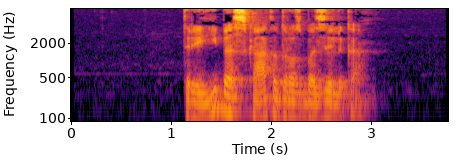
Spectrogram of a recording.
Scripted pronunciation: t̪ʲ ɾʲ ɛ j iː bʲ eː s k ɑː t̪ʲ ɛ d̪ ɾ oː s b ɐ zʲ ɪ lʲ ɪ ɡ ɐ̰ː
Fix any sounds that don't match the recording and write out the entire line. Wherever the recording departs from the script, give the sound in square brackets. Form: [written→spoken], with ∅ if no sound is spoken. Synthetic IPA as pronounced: t̪ʲ ɾʲ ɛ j iː bʲ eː s k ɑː t̪ʲ ɛ d̪ ɾ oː s b ɐ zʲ ɪ lʲ ɪ [ɡ→k] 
